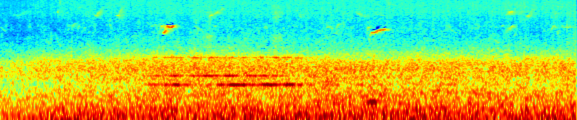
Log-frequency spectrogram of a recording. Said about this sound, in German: Jetzt darfst du noch mal eine kurze Runde auf diese Vögel hören.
